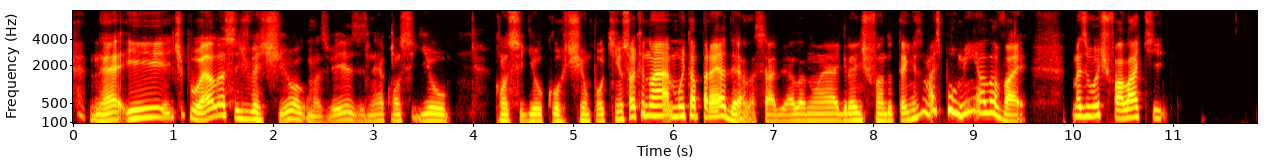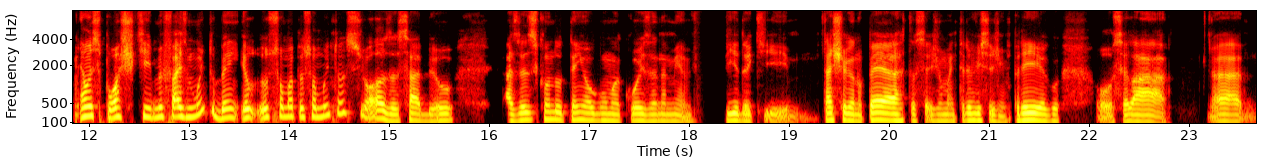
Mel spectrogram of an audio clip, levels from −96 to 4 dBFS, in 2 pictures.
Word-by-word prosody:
né, 130 +3 +1
e 180 +6 0
tipo 195 -10 -1
ela 185 +11 +5
se 170 -7 -4
divertiu 150 -1 -2
algumas 115 -8 -5
vezes, 120 -1 -6
né, 120 +3 -7
conseguiu 125 0 -4 0.4
conseguiu 125 0 -3
curtir 125 0 -5
um 125 - -3
pouquinho, 125 +5 -5
só 200 +6 +2
que 230 - -1
não 225 -2 +3
é 220 - +7
muito 215 +2 +1
a 210 - +4
praia 105 - +4
dela - - 0
sabe. 120 +1 -5
Ela 125 +2 -2
não 130 0 -5
é 135 0 -2
grande 135 +1 -1
fã 130 -1 -3
do 130 - -4
tênis, 140 - -2
mas 315 +2 -2
por 330 -4 +4
mim 280 +7 -1
ela 275 0 +2
vai. - - +1 0.4
Mas 210 -2 0
eu 210 - 0
vou 220 - +3
te 235 - -7
falar 180 +3 +5
que 175 -4 -11 1.0
é 195 - +4
um 210 - +8
esporte 190 -2 +2
que 200 -2 -1
me 195 +2 0
faz 200 0 +4
muito 240 - -1
bem. 180 +1 +1
Eu 180 +1 +4
eu 180 - +4
sou 205 +1 -3
uma 200 0 0
pessoa 195 0 -1
muito 225 +6 -3
ansiosa, 165 - +1
sabe, 125 -2 0
eu 130 0 -1 0.5
às 130 -1 -1
vezes 140 +1 +1
quando 150 -2 -1
tem 140 +2 -3
alguma 130 -2 -2
coisa 125 0 -2
na 125 0 -5
minha 125 -2 -6 0.4
vida 130 0 0
que - - -9 0.2
tá 135 - +3
chegando 130 -4 +1
perto, 135 -3 +6
ou - - -3
seja, 125 +1 -6
uma 125 0 -4
entrevista 135 0 -2
de 110 - -6
emprego, 130 +1 +3 0.3
ou - - -4
sei 115 - -3
lá, 115 -2 +1 0.5
ah 120 -1 0
135 Hz, 205 wpm, -22 LUFS, 125-190 Hz, 1.0 s, um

